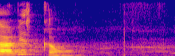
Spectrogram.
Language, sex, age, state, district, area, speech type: Tamil, female, 30-45, Tamil Nadu, Salem, urban, read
